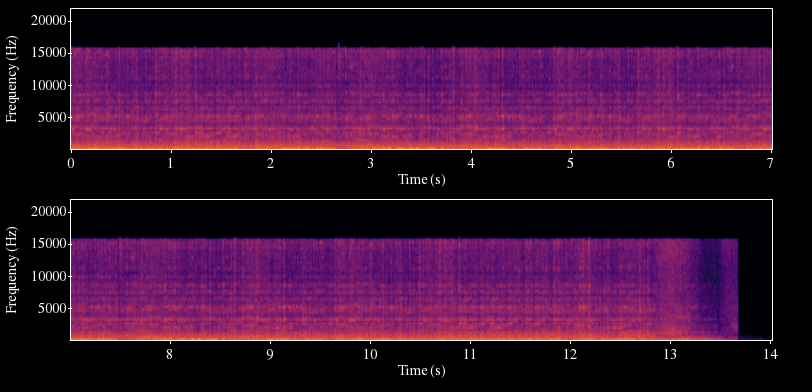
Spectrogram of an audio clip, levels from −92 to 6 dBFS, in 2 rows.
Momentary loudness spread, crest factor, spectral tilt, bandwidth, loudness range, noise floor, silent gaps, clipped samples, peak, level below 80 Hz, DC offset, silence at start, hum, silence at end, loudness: 4 LU; 14 dB; -5.5 dB/octave; 16 kHz; 1 LU; -55 dBFS; none; under 0.1%; -14 dBFS; -58 dBFS; under 0.1%; 0 s; none; 0.35 s; -29 LUFS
